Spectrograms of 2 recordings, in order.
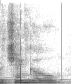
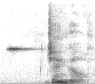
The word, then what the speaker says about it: Django: in the movie and Django tries to explain Jamie Foxx rides explained the names on it sells him to D is silent he's like it takes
